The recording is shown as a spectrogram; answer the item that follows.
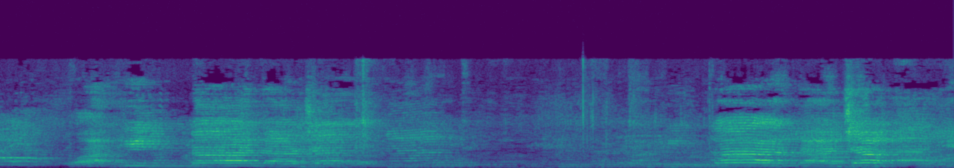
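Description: A group of young children singing together in unison in a hall, their voices dropping away briefly about three seconds in before rising again.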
